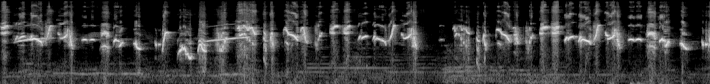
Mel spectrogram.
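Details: Hot-type white-rumped shama kept as a cage bird in Indonesia, pouring out dense, varied song: sharp zigzag whistles, chattering notes and trills, with a short pause midway.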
